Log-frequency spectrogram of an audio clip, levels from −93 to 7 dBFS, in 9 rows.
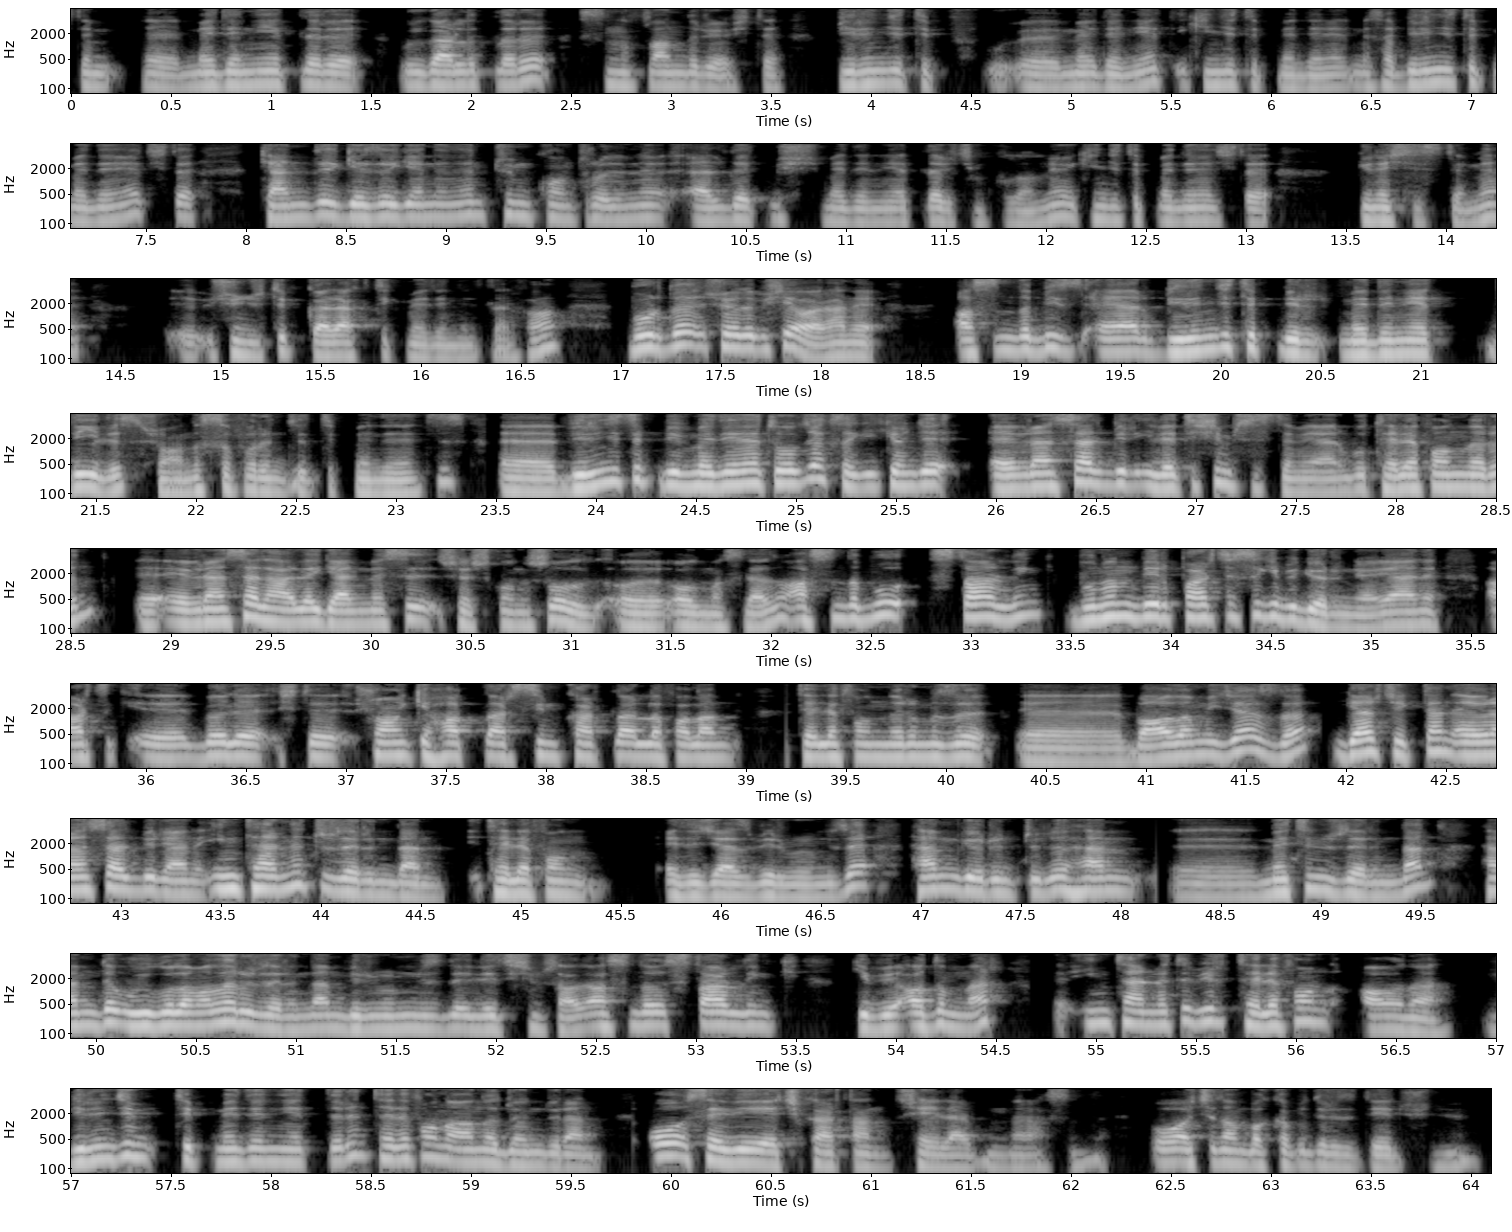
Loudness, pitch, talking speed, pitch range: -20 LUFS, 140 Hz, 135 wpm, 120-160 Hz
